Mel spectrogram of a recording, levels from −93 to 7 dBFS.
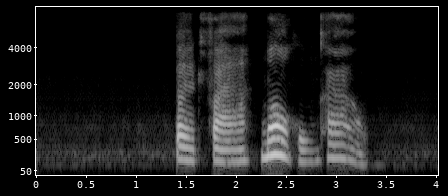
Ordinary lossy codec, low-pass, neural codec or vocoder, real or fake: none; 7.2 kHz; codec, 16 kHz, 4 kbps, FreqCodec, smaller model; fake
